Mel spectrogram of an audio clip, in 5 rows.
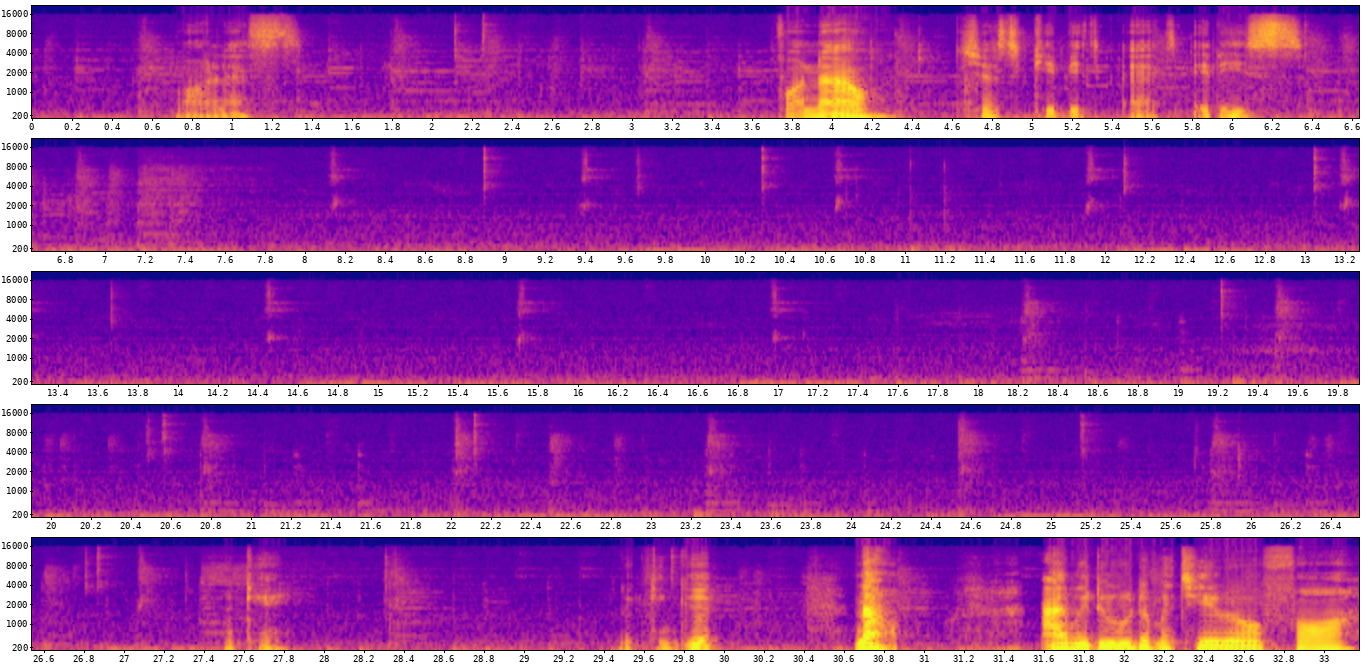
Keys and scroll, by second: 4.8-6.2 typing.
